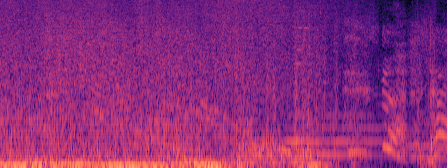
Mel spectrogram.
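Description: A TV sound-effect blast: a loud, dense rush of noise with a deep rumble under it, mixed with background music. It fades away about three seconds in.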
